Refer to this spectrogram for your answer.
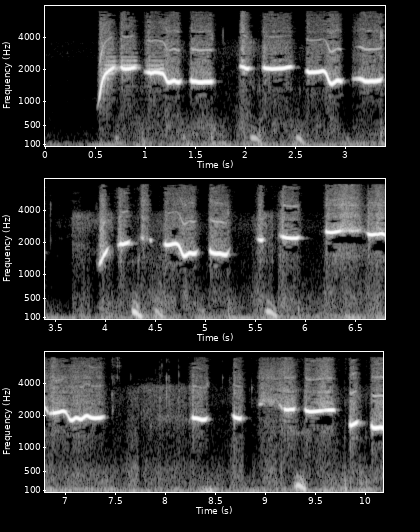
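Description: A person whistles a melody up close, a steady string of clear, sustained notes in short phrases with brief breaths between them, shifting pitch as the tune moves along. No one speaks.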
